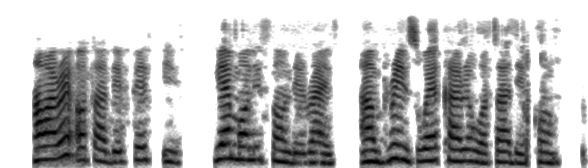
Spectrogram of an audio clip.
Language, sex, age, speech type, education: Nigerian Pidgin, female, 30-45, spontaneous, tertiary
